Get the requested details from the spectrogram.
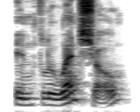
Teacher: influential the stress comes right before the ending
